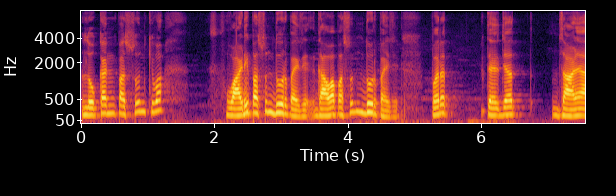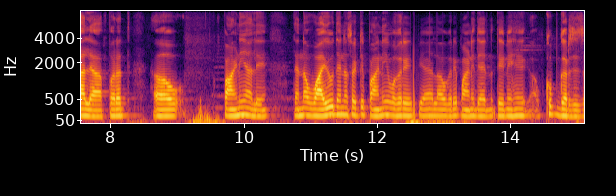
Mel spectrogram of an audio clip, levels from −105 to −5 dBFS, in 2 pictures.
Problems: constant background noise, background conversations at intervals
